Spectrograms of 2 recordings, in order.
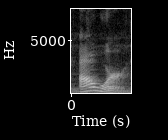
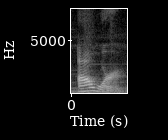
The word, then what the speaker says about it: hour: É uma exceção, como é o caso de hour, hour. Você percebe que o H na palavra hour, ele é inexistente, ele não tem som?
